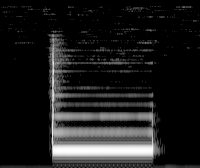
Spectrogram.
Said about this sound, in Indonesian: Mari kita telepon.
